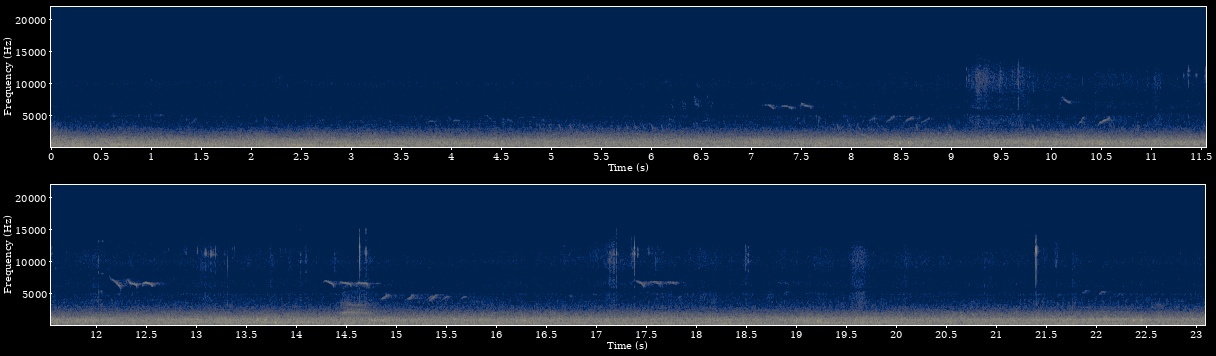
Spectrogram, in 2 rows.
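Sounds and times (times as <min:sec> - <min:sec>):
rushing outdoor background: 0:00.0 - 0:23.0
small birds chirping: 0:14.3 - 0:15.9.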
